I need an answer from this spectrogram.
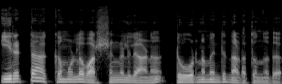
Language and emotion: Malayalam, neutral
